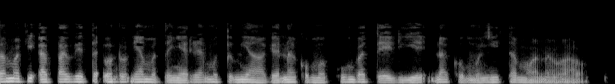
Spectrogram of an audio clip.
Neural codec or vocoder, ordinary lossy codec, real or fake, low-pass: codec, 24 kHz, 3 kbps, HILCodec; MP3, 32 kbps; fake; 7.2 kHz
